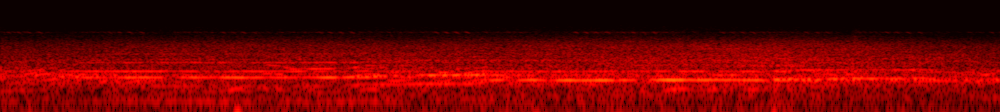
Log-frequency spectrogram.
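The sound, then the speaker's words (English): A siren sounds through Addis Ababa, Ethiopia, after midnight, as a sustained, steady wailing tone over a continuous low rumble of city noise. “This is the sound of Addis Ababa, the capital city of Ethiopia. It's after midnight,”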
